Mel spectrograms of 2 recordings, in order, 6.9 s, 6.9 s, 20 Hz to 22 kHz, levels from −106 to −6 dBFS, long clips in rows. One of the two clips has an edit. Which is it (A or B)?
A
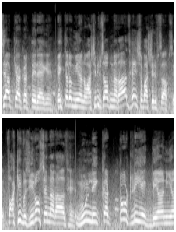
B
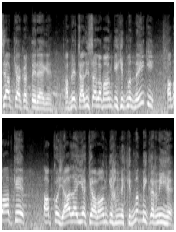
A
